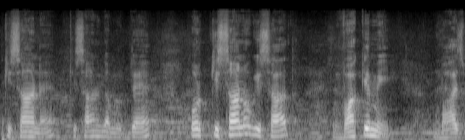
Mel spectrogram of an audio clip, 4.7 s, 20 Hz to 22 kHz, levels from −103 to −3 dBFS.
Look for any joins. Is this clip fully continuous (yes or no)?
yes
